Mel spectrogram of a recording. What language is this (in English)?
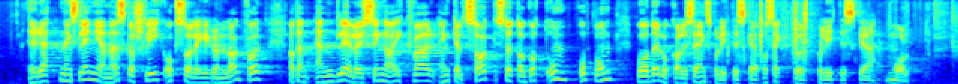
Norwegian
